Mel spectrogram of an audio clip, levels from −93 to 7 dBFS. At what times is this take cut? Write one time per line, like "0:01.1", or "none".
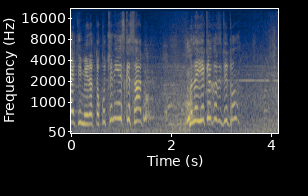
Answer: none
